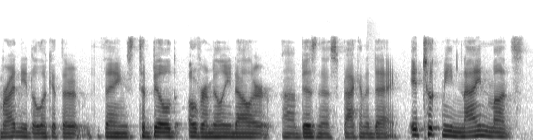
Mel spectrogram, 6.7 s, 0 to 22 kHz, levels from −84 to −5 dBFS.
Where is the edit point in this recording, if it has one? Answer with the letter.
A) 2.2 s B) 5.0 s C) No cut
B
